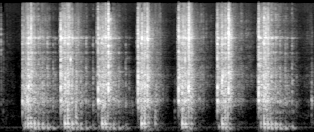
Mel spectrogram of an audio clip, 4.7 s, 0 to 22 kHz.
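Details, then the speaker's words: Dolmar 100 chainsaw on original carb fires in ragged bursts about once a second and dies back, never holding idle; same issue as before, owner suspects not enough fuel getting through, or possibly clutch/chain. "oh do you hear that that don't sound good ises it wonder if that chain breaks a bit that clutch might be a bit funny in there we got the same issue as what we had"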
